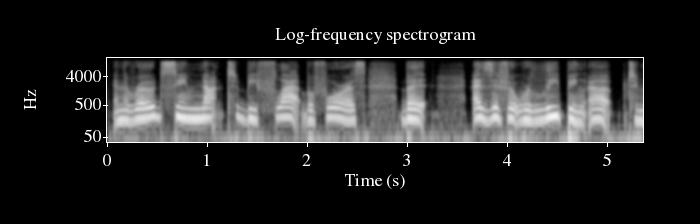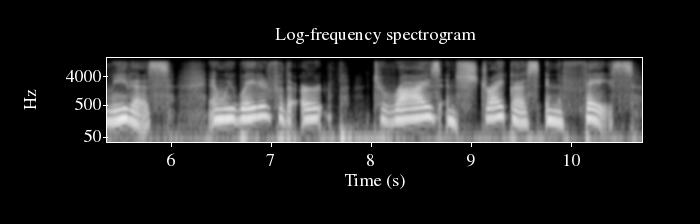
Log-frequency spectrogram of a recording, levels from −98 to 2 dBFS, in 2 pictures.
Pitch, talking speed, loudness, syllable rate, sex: 185 Hz, 190 wpm, -18 LUFS, 4.7 syllables/s, female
